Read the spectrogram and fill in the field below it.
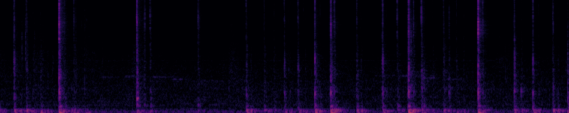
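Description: Keys tapping on a computer keyboard, quiet and close, in irregular bursts of clicks with short pauses between them.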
